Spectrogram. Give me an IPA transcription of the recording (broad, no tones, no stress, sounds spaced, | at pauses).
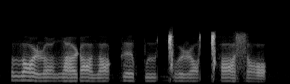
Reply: ð ɔ ɭ o ðˤ ɯ ɽ ɒ ð ɒ k ɘ p ɯ ɡ͡ǀ o ɭ ɔ ǀʰ ɒ s ɔ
